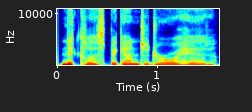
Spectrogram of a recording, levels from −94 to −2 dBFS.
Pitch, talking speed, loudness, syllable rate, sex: 195 Hz, 185 wpm, -18 LUFS, 5.9 syllables/s, female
